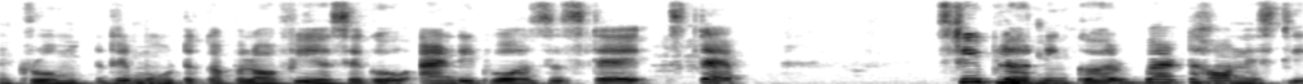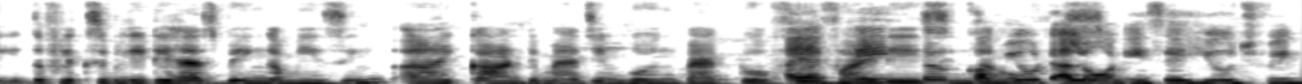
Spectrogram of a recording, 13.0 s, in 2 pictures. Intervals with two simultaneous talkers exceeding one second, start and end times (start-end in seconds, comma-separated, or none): 10.4-12.0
